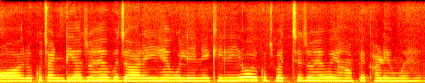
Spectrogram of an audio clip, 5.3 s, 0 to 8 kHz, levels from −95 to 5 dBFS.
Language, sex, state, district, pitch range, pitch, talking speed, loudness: Hindi, female, Chhattisgarh, Raipur, 260-280 Hz, 270 Hz, 270 wpm, -14 LUFS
